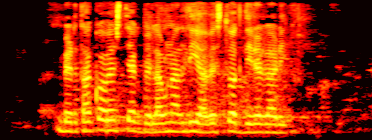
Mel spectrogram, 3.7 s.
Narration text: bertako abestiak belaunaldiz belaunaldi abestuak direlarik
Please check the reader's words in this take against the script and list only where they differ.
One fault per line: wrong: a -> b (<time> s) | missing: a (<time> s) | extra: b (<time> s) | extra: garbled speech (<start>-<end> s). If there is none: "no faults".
missing: belaunaldiz (1.4 s)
